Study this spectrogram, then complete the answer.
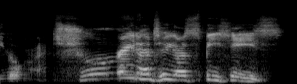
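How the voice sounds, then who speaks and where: A put-on character voice growls and hisses at a fairly high pitch and a fairly slow pace. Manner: hissing, snarling.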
